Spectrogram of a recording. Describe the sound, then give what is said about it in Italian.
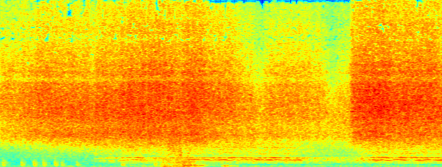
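Steam train: a few quick rhythmic chuffs open over a continuous loud hiss of steam, then a steady whistle tone sounds for a couple of seconds before the hiss surges again. “Questo è il treno a vapore dell'Ombelico del Mondo.”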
